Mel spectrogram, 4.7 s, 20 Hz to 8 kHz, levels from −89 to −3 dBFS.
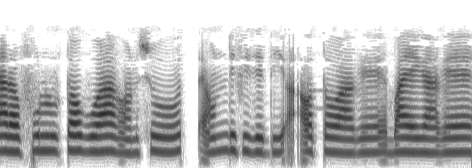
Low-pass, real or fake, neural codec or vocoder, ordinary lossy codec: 7.2 kHz; real; none; MP3, 24 kbps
